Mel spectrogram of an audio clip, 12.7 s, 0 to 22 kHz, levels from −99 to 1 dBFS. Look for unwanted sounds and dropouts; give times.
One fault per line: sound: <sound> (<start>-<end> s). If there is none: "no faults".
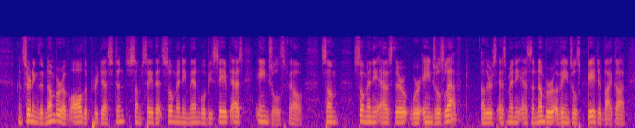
sound: dropout (11.6-11.8 s)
